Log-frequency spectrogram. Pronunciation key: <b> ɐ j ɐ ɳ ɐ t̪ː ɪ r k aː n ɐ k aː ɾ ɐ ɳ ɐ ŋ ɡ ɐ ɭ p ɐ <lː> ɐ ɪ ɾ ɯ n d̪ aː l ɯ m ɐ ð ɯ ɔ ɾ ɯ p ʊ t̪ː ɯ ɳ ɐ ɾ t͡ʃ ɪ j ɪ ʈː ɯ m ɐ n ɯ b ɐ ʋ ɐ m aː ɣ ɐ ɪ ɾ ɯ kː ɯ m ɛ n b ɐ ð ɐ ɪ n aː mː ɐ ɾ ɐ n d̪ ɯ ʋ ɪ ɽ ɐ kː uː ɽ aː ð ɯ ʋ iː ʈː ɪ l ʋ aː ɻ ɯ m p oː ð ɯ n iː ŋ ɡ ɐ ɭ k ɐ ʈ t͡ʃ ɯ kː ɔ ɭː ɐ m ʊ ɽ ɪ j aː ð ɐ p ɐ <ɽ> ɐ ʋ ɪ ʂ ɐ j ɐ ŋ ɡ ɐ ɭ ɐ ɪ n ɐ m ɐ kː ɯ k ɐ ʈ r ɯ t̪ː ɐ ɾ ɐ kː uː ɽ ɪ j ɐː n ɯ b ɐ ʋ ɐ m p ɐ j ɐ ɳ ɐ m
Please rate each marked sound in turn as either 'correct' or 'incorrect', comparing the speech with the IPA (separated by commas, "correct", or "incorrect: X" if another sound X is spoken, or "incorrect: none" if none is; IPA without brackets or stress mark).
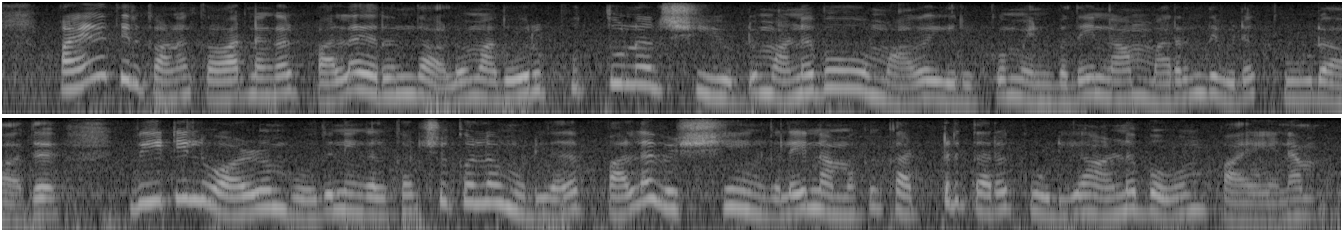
incorrect: p, incorrect: l, incorrect: l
